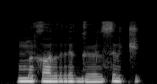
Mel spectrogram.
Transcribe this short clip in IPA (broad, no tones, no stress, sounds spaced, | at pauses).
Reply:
m ə̃ x ʌ l r ɘ ɡ ʏː l s ɨ t͡ʃ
